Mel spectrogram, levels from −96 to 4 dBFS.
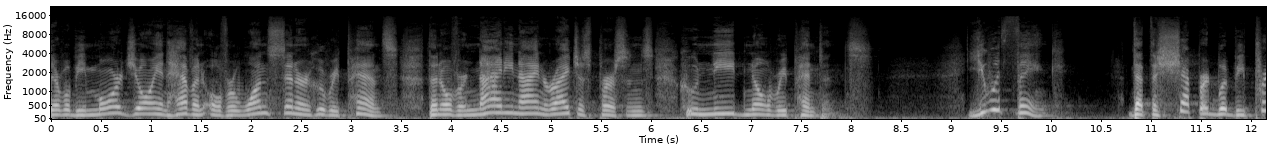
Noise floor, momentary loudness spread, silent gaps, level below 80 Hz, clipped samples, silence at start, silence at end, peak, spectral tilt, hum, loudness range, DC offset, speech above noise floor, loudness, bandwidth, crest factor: -56 dBFS; 9 LU; none; -46 dBFS; under 0.1%; 0 s; 0 s; -6 dBFS; -8 dB/octave; none; 4 LU; under 0.1%; 30 dB; -27 LUFS; 11 kHz; 22 dB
